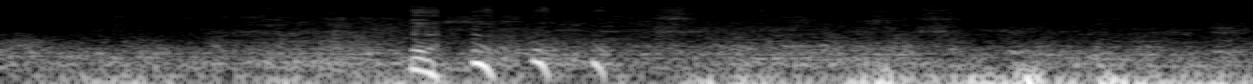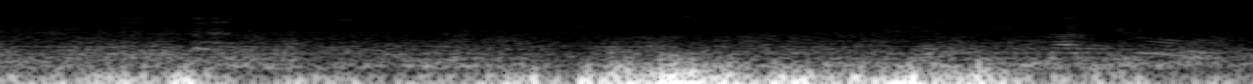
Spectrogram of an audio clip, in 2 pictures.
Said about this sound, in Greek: Πιο δυνατά, γιατί παίρνει και το αεροπλάνο τώρα.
